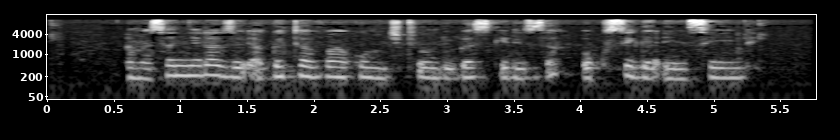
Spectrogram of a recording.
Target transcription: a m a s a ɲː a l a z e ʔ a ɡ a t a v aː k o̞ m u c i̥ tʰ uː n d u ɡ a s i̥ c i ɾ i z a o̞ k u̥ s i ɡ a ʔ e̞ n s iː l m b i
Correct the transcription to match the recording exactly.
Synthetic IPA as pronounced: a m a s a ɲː a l a z e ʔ a ɡ a t a v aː k o̞ m u c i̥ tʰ uː n d u ɡ a s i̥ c i ɾ i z a o̞ k u̥ s i ɡ a ʔ e̞ n s iː m b i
